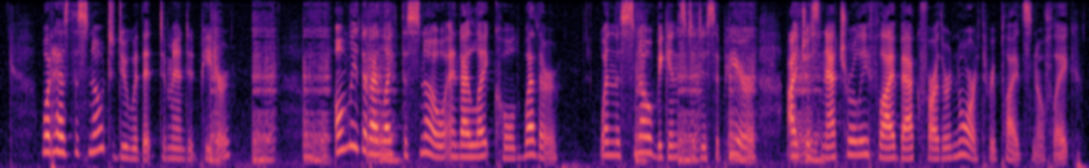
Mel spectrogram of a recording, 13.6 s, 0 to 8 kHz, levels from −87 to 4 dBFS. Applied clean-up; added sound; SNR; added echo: none; Fart; 11 dB; none.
